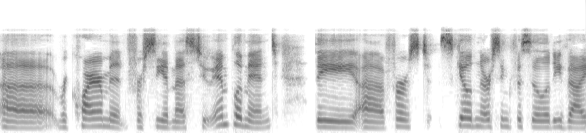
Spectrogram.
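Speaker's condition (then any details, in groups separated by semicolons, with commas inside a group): No condition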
